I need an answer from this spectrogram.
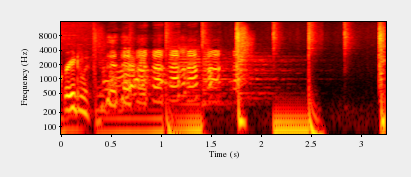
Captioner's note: people laughing; upbeat hip-hop music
